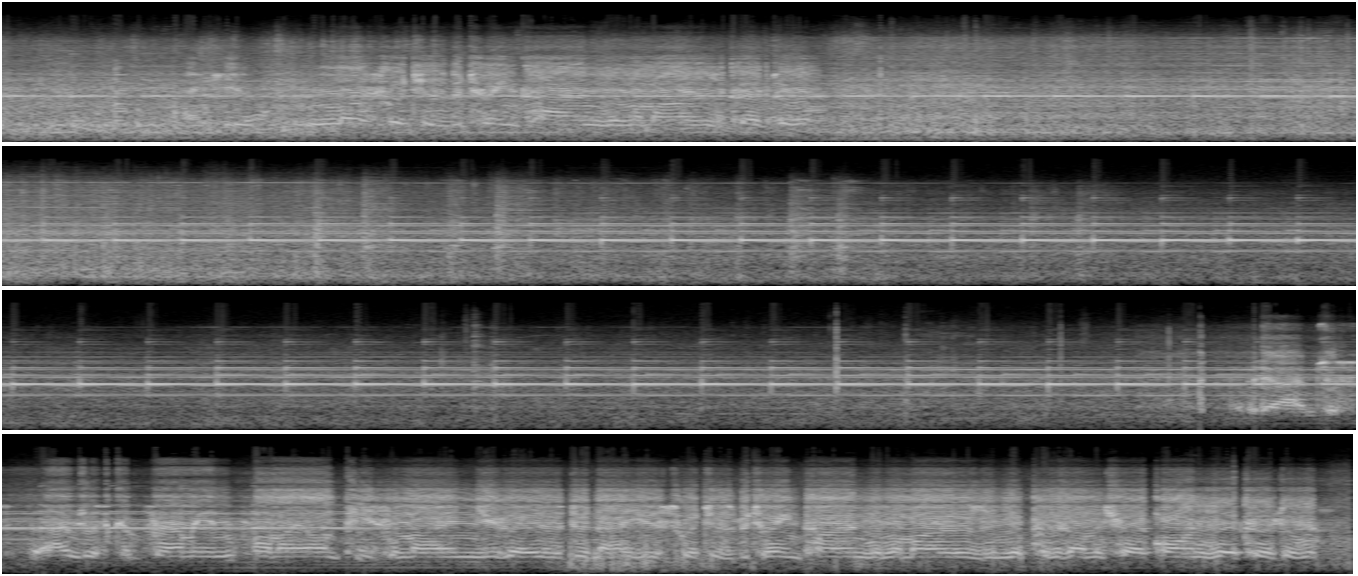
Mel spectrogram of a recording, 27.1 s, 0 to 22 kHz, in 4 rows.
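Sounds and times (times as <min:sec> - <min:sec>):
railroad crossing bell ringing: 0:00.0 - 0:27.0.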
